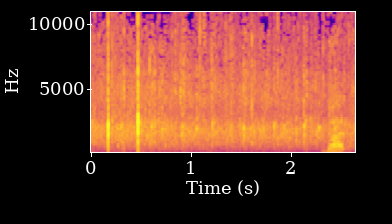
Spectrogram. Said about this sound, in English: How many of you know that deserves a round of applause right there? Amen. We appreciate you.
